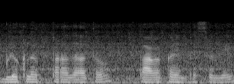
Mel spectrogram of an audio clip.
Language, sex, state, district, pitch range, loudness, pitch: Telugu, male, Andhra Pradesh, Srikakulam, 105-115 Hz, -22 LUFS, 110 Hz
